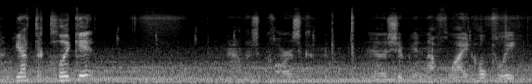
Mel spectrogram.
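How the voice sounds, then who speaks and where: Noticeable background noise is present. Over it, a man speaks in a high pitch. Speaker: delivery driver vlogger. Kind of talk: casual vlog monologue. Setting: in a car. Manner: loud.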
